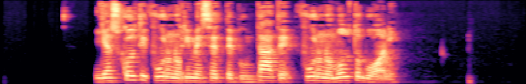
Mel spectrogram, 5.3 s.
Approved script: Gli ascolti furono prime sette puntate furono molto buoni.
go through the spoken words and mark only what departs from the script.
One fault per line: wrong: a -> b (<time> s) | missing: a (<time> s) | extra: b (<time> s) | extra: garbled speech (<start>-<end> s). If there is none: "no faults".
no faults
